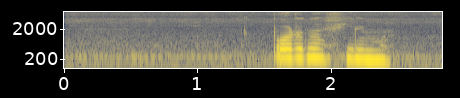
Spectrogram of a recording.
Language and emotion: Russian, neutral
